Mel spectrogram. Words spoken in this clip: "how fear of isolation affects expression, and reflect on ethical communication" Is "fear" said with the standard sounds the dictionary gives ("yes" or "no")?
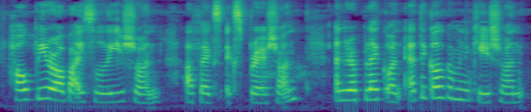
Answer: no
